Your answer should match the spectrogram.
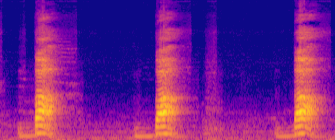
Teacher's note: हल्की जीभ दांत को भी छूती है और ओठ आपस से मिलते हैं, इसीलिए इसका का दंतोष्ठ, दांत और ओष्ठ दोनों से होती है, इसीलिए इसको लिख सकते हैं आप दंत ओष्ठ।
